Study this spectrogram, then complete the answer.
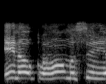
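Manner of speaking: booming Cornel West pulpit shout. Retold or imitated. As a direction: roar it like a fired-up preacher.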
